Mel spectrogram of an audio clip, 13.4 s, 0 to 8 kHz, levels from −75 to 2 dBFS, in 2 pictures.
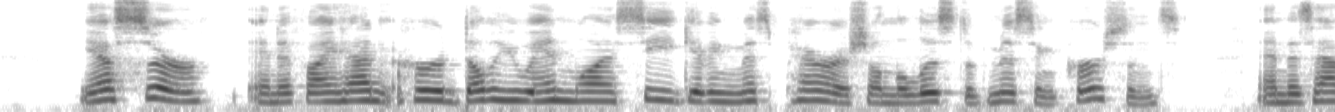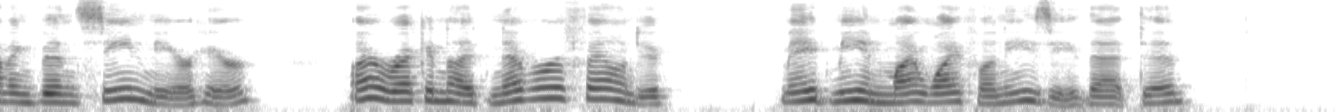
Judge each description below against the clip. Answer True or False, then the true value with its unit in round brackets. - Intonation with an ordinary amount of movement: True (3.7 semitones)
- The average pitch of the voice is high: True (200 Hz)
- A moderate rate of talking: True (170 wpm)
